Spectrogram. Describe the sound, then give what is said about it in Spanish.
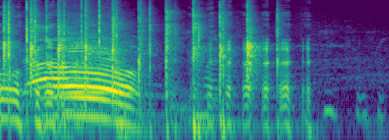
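A voice calls out a long, drawn-out cheer of "bravo", then a few people clap their hands in quick, uneven bursts that thin out and fade over a couple of seconds, applauding at the end of a program. “le pusieron el efecto de los aplausos. Nosotros lo hacemos, bravo.”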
